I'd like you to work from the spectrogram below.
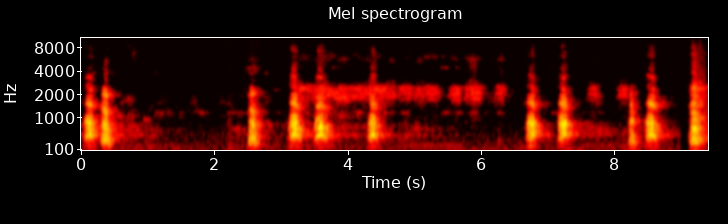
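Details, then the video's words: Bhote dog, a Tibetan Mastiff, barking in loud resounding bursts, pairs and singles spaced by short gaps, with a faint steady tone humming beneath the quieter stretches. "भोटे कुकुरको आवाज कतिको गुन्जिन्छ ! What a resounding voice of a Bhote dog ! Tibetan Mastiff"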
